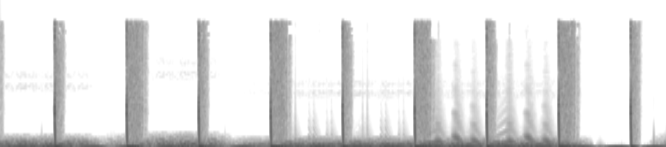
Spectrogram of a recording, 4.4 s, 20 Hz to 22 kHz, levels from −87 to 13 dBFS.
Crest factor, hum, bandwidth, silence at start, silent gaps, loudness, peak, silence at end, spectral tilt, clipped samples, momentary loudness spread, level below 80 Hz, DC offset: 12 dB; none; 19.5 kHz; 0 s; none; -27 LUFS; -6 dBFS; 0 s; -5 dB/octave; under 0.1%; 5 LU; -28 dBFS; 10%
